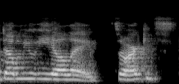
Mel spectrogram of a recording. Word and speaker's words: Wela: But when you're little kids, you don't say abuela, you say abuela. So we spell it W-E-L-A.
